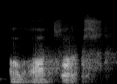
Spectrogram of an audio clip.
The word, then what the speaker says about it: Al-Aqsa: Yes, if I may, before I vote, I just wanted to say that the pronunciation is Al-Aqsa Islamic Society. I know this because my graduate from college, I was at the school.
